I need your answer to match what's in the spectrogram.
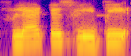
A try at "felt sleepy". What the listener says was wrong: not flat, but it's felt sleepy. It is felt sleepy, not flat sleepy. Felt sleepy.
